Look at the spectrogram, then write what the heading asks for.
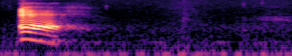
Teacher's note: E is a front, unrounded vowel.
